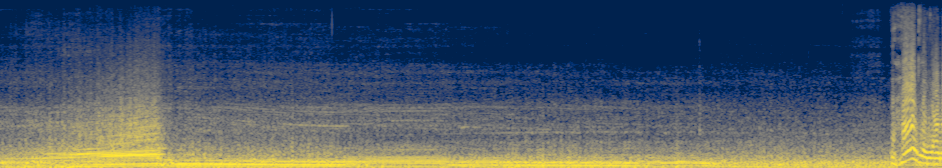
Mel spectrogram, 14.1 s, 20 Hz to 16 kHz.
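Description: A 2018 Triumph Bonneville Bobber Black motorcycle engine accelerates while riding, its rising harmonic drone climbing in pitch and settling into a steady mid-range rumble, loud and close throughout, with a brief sharp rev near the end.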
